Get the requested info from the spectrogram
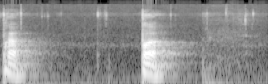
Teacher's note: There's a blast of air that comes out of your mouth, whereas in Russian it's p, p. There's no air comes out of your mouth, so it's not an aspirated letter.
